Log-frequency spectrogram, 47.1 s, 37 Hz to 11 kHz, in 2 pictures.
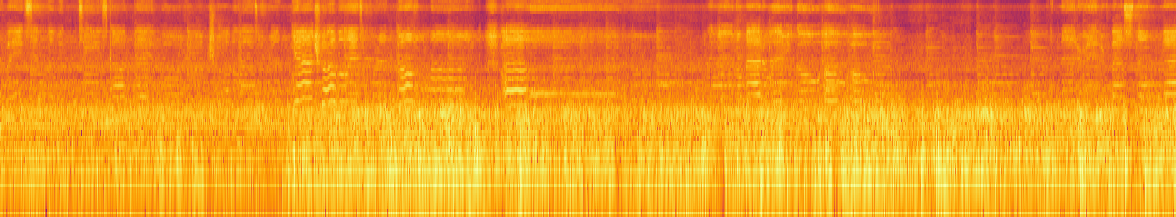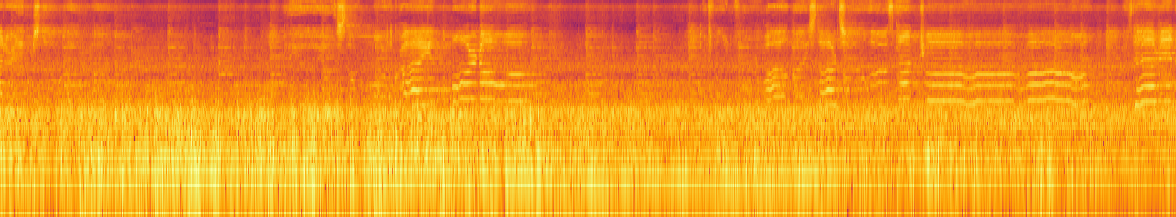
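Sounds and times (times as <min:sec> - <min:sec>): motorboat engine running: 0:00.0 - 0:47.0
music with singing: 0:00.0 - 0:47.0
wind and water rushing: 0:00.0 - 0:47.0.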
